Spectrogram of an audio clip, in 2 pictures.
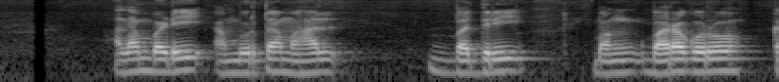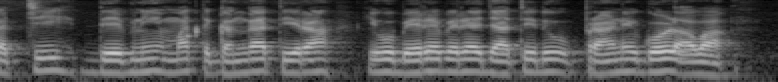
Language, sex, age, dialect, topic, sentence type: Kannada, male, 18-24, Northeastern, agriculture, statement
